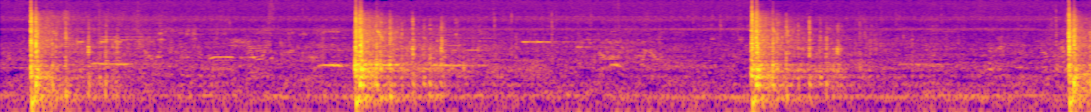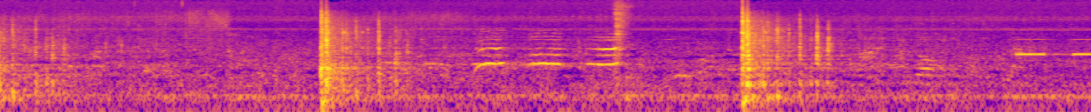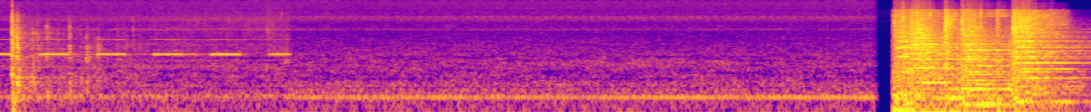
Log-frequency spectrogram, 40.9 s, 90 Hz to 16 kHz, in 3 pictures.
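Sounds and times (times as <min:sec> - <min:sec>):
loud bang with echo: 0:04.4 - 0:05.6
reversing alarm beeping: 0:06.4 - 0:07.2, 0:26.1 - 0:31.0
music: 0:38.4 - 0:40.9.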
